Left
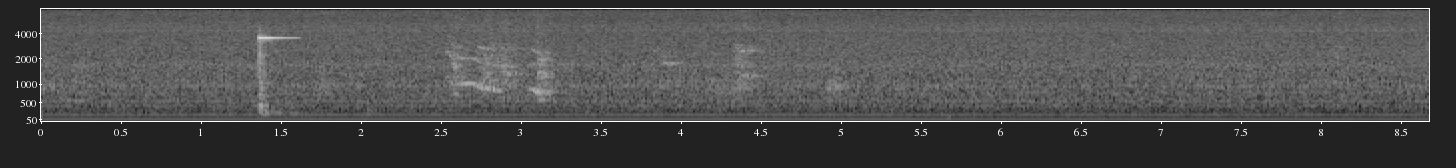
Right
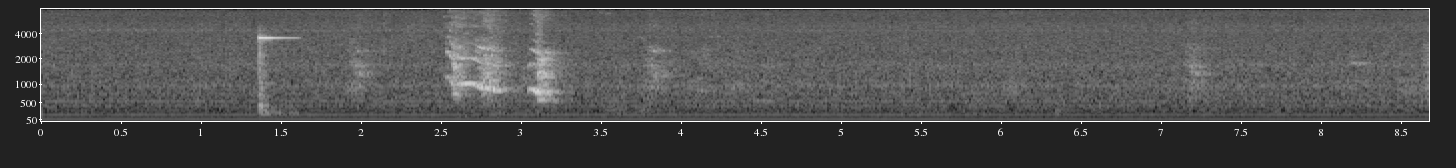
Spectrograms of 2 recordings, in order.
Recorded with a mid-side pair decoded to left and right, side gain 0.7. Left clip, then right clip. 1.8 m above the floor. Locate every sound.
1.4 s a piano: 5° right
